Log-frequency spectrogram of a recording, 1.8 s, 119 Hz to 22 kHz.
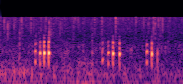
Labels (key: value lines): label: biophony, damselfish
recorder: SoundTrap 500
